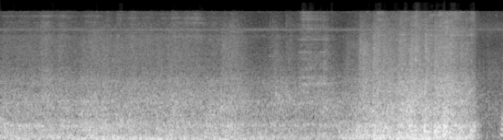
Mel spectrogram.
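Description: An express train bound for Thiruvananthapuram Central rolls out of Vadakkanchery station in a steady, loud rumble of wheels and carriage noise, building to a heavier roar near the end before cutting off.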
